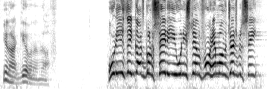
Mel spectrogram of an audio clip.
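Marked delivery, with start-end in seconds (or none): 2.1-5.3 much higher, louder, fast ranting preacher; hammed-up preacher shouting at the flock; mock fire-and-brimstone preacher. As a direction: parody a guilt-tripping preacher at full blast. Mocking fear-based preachers.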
